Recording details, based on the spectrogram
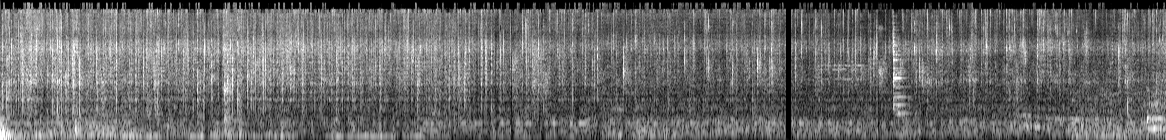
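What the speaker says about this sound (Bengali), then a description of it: "এবারে সাদা তেল এগুলোকে হালকাভাবে ভেজে নেব, এপিট ওপিট করে একটু লাল করে ভেজে নেব" Semolina snacks fry in white oil in a kadai, giving a steady, close, moderately quiet sizzle with faint clinks and stirring, and no talking.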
